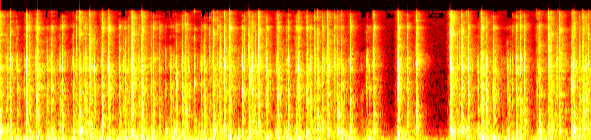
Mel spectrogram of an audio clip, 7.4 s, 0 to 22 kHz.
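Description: Fingertips type rapidly on a white 66-key mechanical keyboard, about 30 cm, with Gateron Brown switches, plastic keycaps and a hollow case. It makes a dense run of bright, clacky keystrokes with a hollow thock underneath. The typing stops briefly near the five-second mark, then resumes.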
